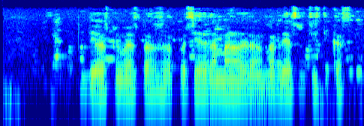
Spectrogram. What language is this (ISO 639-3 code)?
spa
